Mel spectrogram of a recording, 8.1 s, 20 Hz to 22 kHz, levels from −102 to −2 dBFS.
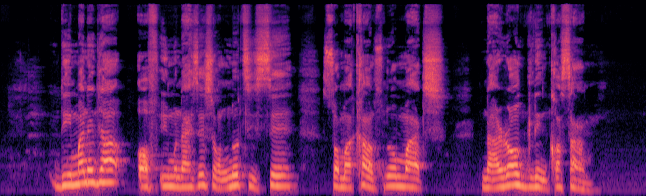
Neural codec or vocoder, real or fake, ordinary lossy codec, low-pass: vocoder, 48 kHz, 128 mel bands, Vocos; fake; none; none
